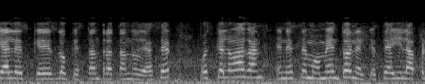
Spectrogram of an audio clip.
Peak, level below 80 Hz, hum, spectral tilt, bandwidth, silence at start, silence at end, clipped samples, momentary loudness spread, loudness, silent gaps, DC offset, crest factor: -4 dBFS; -36 dBFS; none; -3.5 dB/octave; 9.6 kHz; 0 s; 0 s; under 0.1%; 6 LU; -23 LUFS; none; under 0.1%; 20 dB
